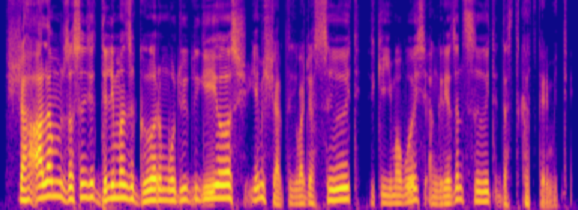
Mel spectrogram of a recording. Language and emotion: Kashmiri, neutral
